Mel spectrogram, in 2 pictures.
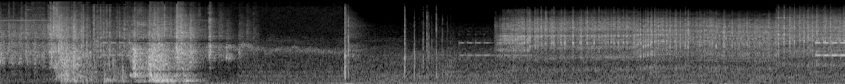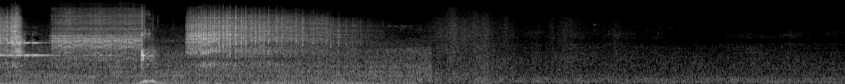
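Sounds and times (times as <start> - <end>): rapid mechanical rattling: 0.0 - 12.8.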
